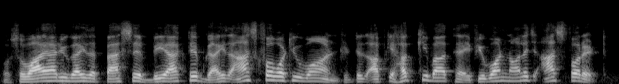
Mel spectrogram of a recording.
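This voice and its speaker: A man's voice: a little high, animated, fast. Indian male teacher lecturing a class. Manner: conversational, questioning the class, mixes in Hindi. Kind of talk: interactive lecture. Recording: dull lo-fi recording.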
